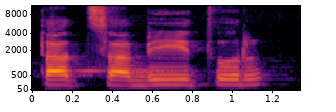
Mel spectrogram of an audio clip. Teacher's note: व जो है वो होठों से नहीं बोलेगा होठ खुले रहेंगे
